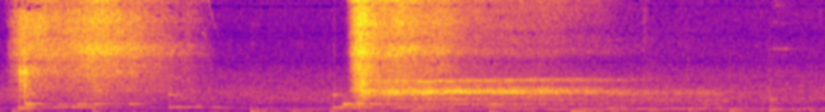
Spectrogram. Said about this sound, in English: So that ocean sound that you heard at the end, so you breathe in through your nose and exhale out through your nose.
